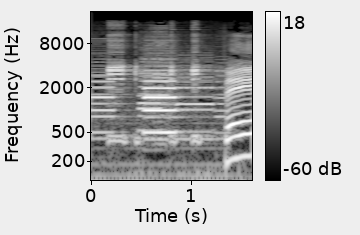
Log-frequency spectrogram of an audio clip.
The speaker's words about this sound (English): So if you're there, honk your horn for me.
